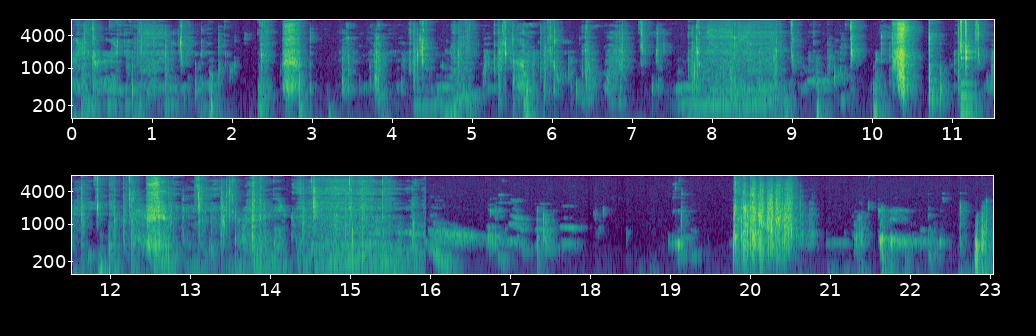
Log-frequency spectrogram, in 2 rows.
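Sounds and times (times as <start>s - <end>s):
wet chewing and lip smacks: 0.0s - 15.5s.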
